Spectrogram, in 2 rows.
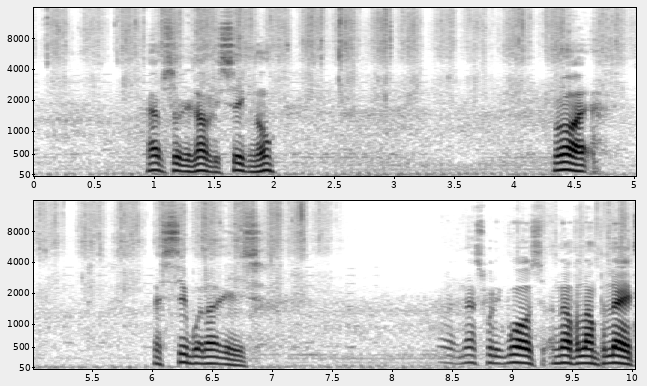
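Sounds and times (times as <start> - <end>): metal detector coil rustling over straw: 0.0 - 7.7, 8.6 - 10.0.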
